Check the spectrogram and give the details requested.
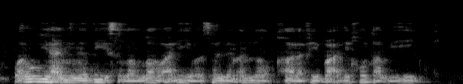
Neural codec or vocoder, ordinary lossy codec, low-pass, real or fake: codec, 16 kHz, 8 kbps, FreqCodec, smaller model; AAC, 48 kbps; 7.2 kHz; fake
